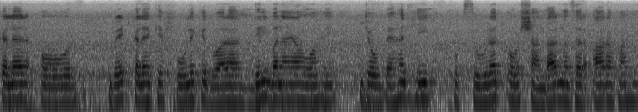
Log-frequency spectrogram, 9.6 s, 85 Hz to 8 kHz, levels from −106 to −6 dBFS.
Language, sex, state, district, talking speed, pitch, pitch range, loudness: Hindi, male, Bihar, Jamui, 140 wpm, 130 Hz, 125-135 Hz, -18 LUFS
